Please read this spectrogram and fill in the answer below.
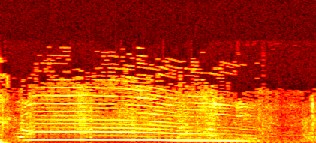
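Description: One long, high wail from a young child, held for about a second and a half and sliding slightly down in pitch.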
